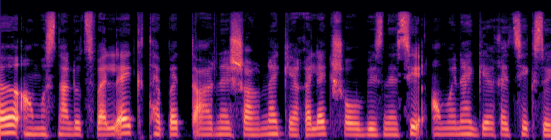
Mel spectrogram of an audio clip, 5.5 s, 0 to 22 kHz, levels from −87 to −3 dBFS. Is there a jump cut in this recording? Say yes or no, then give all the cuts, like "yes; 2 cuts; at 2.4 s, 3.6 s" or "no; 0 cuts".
no; 0 cuts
